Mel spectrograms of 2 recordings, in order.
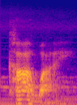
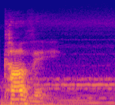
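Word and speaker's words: cave: In Roman pronunciation, this is kawai. In ecclesiastical, kave. These are the two main pronunciations of Latin. I default to the classical Roman pronunciation, but that doesn't mean that the other one is incorrect at all. Some people prefer it, and it is beautiful as well.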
